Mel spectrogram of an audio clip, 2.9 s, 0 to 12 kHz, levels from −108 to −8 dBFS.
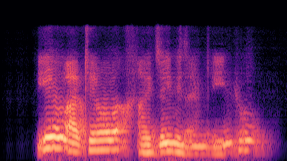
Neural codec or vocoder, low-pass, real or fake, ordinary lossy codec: codec, 16 kHz, 0.5 kbps, FreqCodec, smaller model; 7.2 kHz; fake; Opus, 64 kbps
